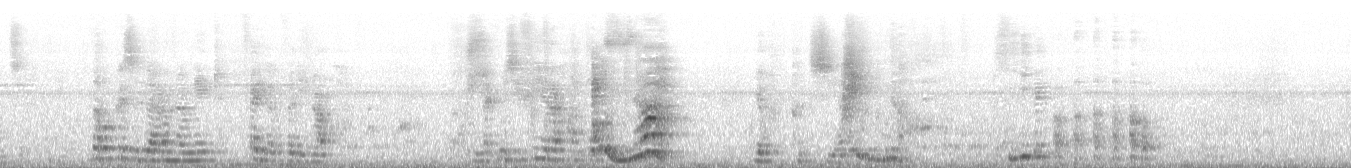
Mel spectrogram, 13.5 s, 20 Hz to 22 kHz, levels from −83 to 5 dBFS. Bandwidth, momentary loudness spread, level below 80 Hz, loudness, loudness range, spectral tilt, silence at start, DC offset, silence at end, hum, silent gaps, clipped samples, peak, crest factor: 16.5 kHz; 17 LU; -48 dBFS; -36 LUFS; 9 LU; -5 dB/octave; 0 s; under 0.1%; 0 s; none; none; under 0.1%; -14 dBFS; 24 dB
